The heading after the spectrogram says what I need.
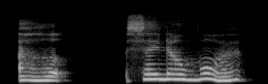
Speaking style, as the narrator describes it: faltered

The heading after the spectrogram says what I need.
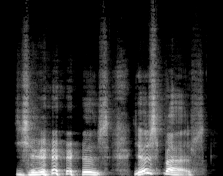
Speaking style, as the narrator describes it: he chuckled in answer

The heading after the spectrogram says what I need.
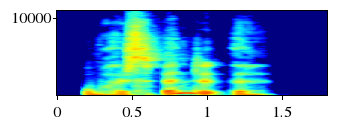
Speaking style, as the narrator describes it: asked his friend quietly

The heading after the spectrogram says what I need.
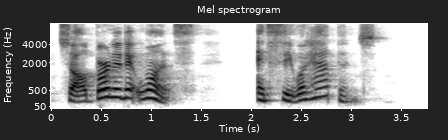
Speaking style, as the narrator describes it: exclaimed

